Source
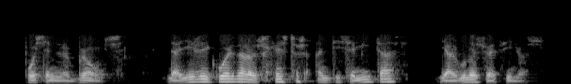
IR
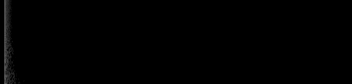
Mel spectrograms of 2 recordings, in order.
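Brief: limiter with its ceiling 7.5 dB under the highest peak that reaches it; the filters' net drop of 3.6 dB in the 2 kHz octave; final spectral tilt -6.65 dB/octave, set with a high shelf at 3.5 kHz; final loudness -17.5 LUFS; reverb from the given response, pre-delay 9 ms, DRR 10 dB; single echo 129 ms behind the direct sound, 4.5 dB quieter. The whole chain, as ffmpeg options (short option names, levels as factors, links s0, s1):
-filter_complex "[0:a]equalizer=f=2000:t=o:g=-6,highshelf=f=3500:g=4,alimiter=limit=0.211:level=0:latency=1,aecho=1:1:129:0.596,asplit=2[s0][s1];[1:a]atrim=start_sample=2205,adelay=9[s2];[s1][s2]afir=irnorm=-1:irlink=0,volume=0.316[s3];[s0][s3]amix=inputs=2:normalize=0,volume=2.37"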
